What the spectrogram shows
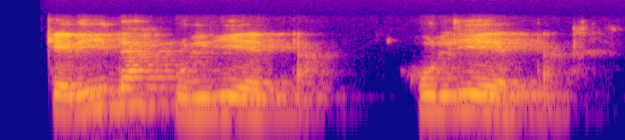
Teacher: Vean cómo en este vocativo la inflexión final es descendente. Querida Julieta, Julieta, va disminuyendo la tonicidad en la última sílaba.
